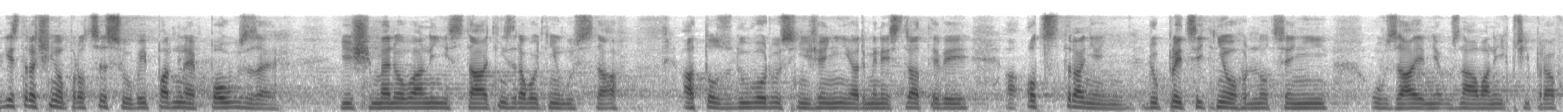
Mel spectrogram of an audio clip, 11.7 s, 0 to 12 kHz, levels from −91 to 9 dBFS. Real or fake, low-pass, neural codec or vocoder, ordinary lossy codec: real; 7.2 kHz; none; Opus, 64 kbps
